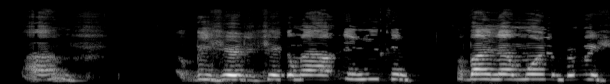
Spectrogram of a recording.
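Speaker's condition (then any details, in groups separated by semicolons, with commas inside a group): Cerebral palsy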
